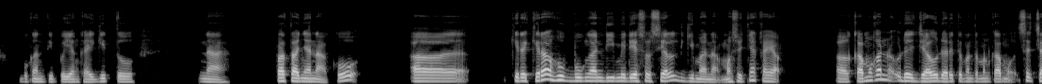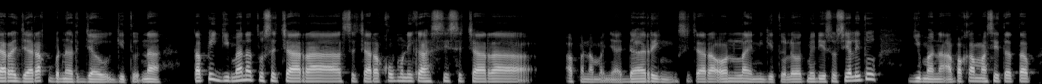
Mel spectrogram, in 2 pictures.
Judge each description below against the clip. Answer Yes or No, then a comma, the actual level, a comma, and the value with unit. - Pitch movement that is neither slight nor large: Yes, average, 3.2 semitones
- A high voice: No, medium, 140 Hz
